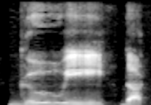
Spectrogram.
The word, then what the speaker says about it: geoduck: the name is pronounced gooey doct just like gooey yeah I think I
